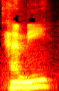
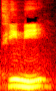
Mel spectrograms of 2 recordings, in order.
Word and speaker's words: Temi: first Timmy I know some people call it Tammy but Timmy is in fact the proper pronunciation and that's our telepresence robot so we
